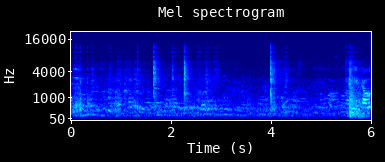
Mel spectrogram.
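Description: Metal spatula clinking and scraping against a metal wok as fried noodles are stir-fried, with a few sharp clicks about two and four seconds in and a louder scrape near the end.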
